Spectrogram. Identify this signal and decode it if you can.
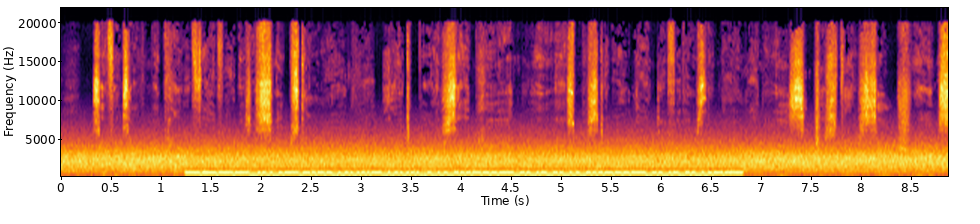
RTTY (45.45 baud, 170 Hz shift), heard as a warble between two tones, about 600 Hz centre, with radio static and speech in English. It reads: CQ DX DE N1NHN N1NHN K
